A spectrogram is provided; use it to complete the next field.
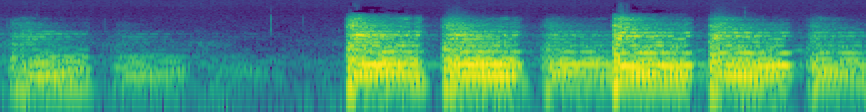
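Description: Rich electric guitar chords, doubled with a second guitar and treated with chorus, reverb and delay, ring out with a wobbling, shimmering modulation and echoing repeats, starting softer then hitting a series of loud, sustained strums in a steady rhythm.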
